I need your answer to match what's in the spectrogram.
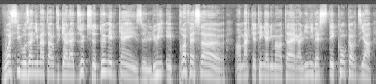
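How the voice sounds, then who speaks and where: Higher-pitched male gala announcer. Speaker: event announcer.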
